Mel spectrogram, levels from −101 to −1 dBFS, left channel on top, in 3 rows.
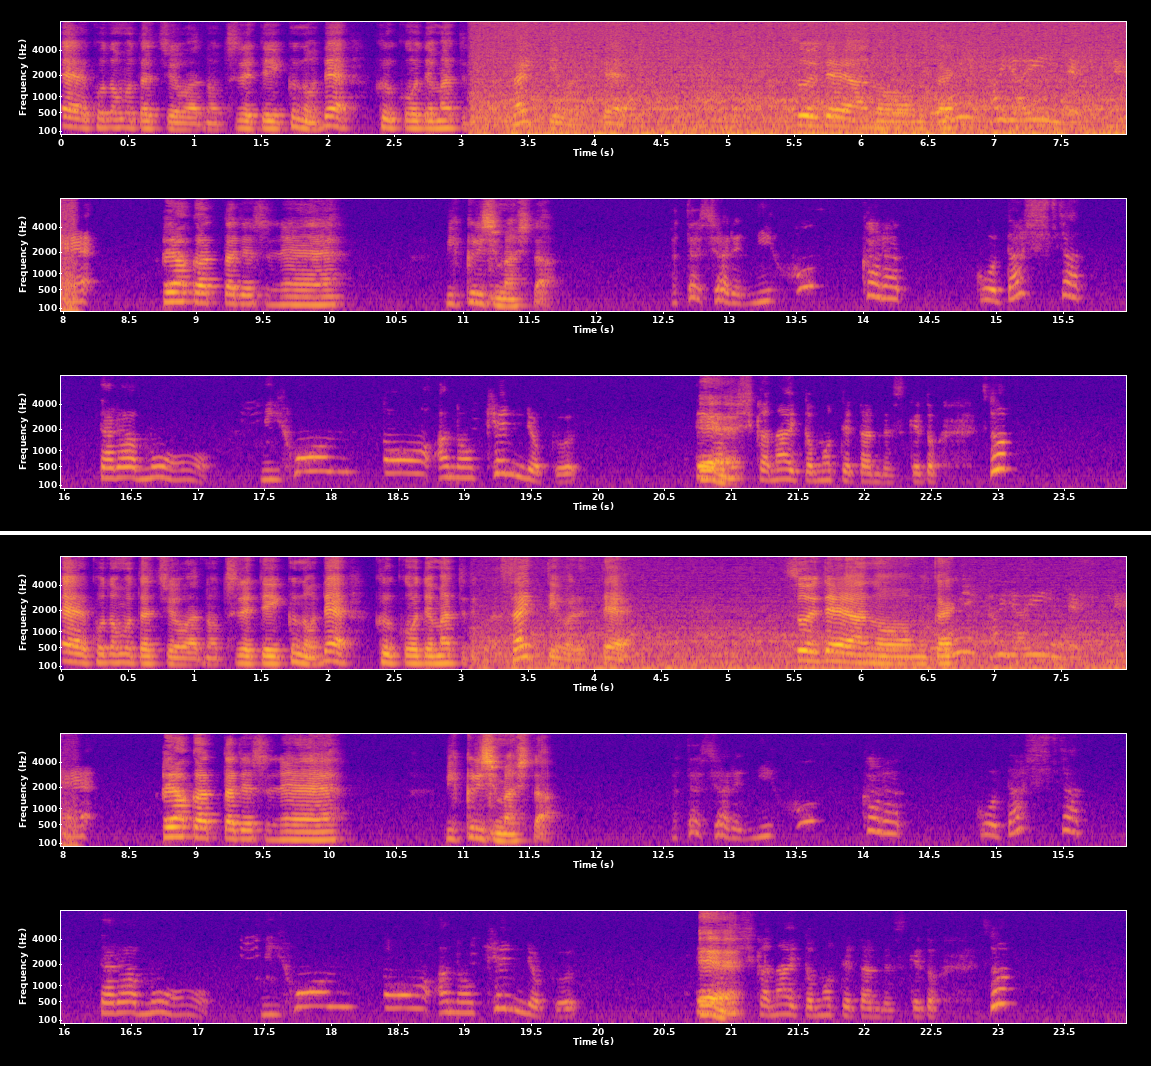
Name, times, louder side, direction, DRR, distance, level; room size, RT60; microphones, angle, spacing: voice 1, 0.0-4.3 5.4-6.7 7.4-7.5 8.7-10.1 10.9-11.7 20.7-21.1, right 3 dB, 70° right, 1.3 m, -22 dB
sound 1, 3.0-8.1, left 6 dB, 70° left, 0.5 m, -28 dB
voice 2, 6.0-8.2 12.7-13.6 14.0-14.3 14.9-15.6 16.3-17.1 17.5-19.8 20.7-23.1, left 4 dB, 45° left, 0.8 m, -31 dB
5.4 x 2.7 x 2.3 m
head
